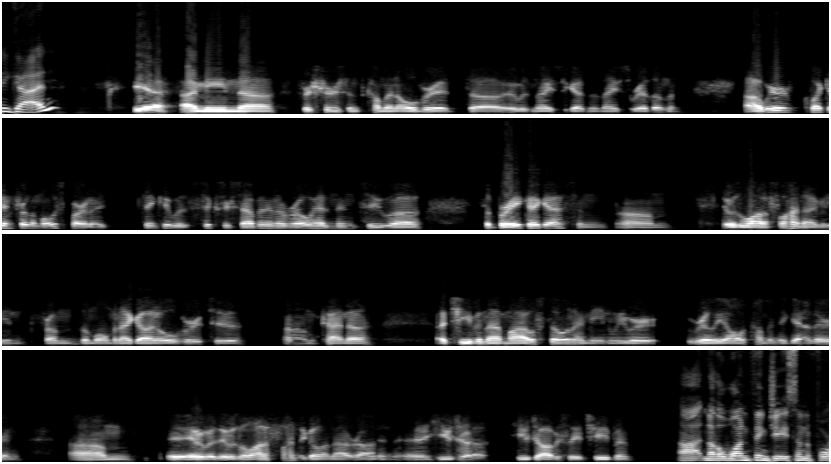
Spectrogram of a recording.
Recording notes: chat over the phone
